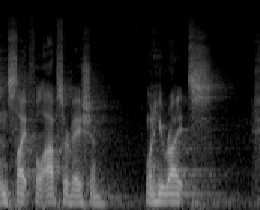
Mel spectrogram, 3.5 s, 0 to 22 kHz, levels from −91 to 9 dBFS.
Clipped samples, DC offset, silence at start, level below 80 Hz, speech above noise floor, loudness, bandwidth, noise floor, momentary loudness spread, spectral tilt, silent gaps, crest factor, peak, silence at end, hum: under 0.1%; under 0.1%; 0 s; -60 dBFS; 29 dB; -34 LUFS; 16.5 kHz; -62 dBFS; 14 LU; -5 dB/octave; none; 20 dB; -16 dBFS; 0 s; none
